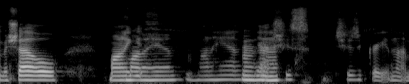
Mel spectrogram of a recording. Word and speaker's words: Monaghan: Michelle Monaghan.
